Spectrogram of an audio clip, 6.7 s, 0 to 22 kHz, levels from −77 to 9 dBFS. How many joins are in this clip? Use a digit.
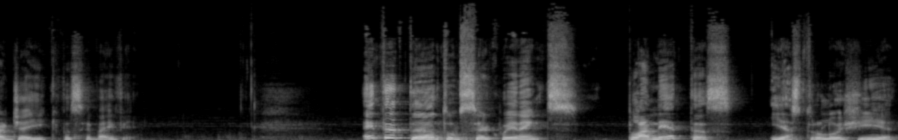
1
